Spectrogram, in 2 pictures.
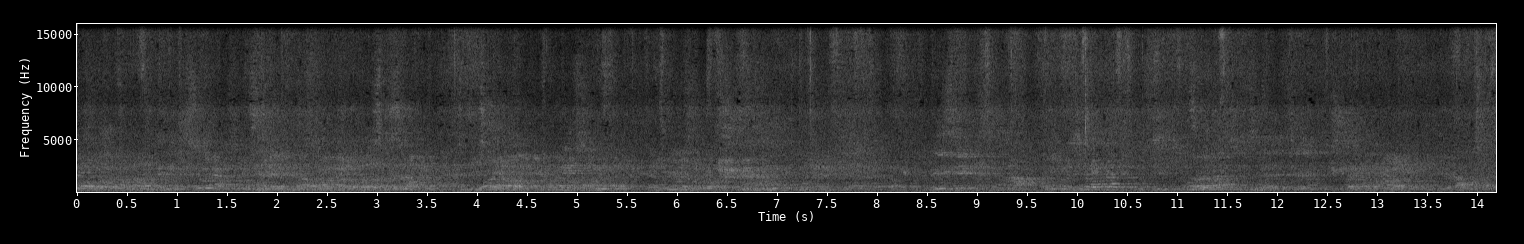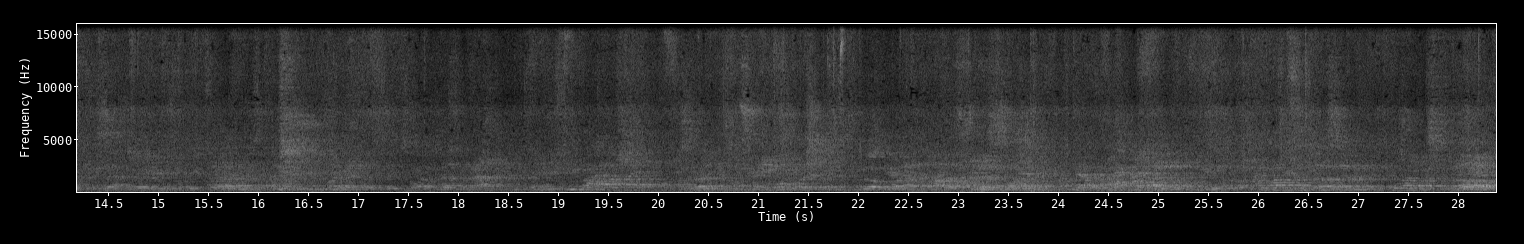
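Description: Several men and women talk at once in a large echoing hall.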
